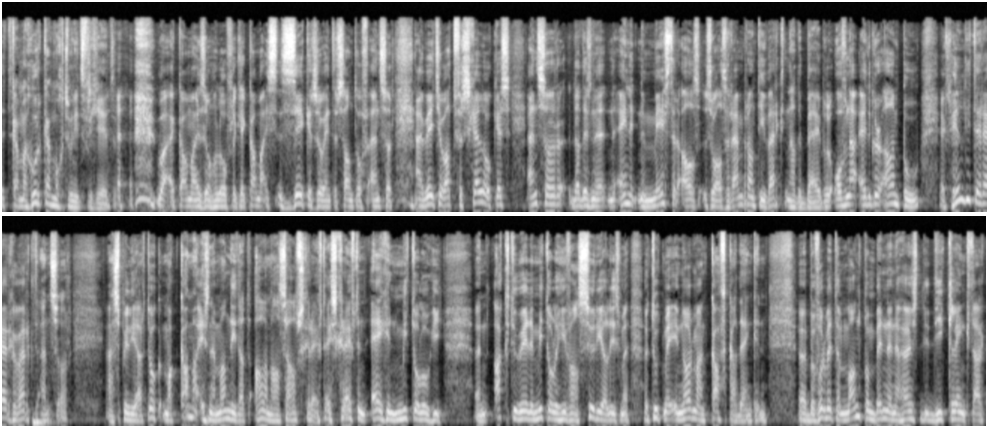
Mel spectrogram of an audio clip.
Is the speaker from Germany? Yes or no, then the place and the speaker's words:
no; Ostend, West Flanders, Belgium; Ik ben een echte Oostendenaar en ik ben ook dol op Brussel.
